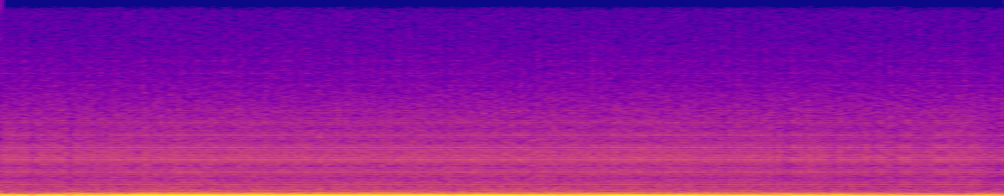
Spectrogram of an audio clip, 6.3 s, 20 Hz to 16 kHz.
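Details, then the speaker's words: Antec TriCool 140 blue case fan on its low setting, running slowly: a quiet, steady low drone with a fixed humming tone, heard as a harmonic resonance; owner suspects the bearing. "I do hear a noise I'm not sure what it is I'm assuming it's the uh bearing hear how low that is I think that's a harmonic resonance right now"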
